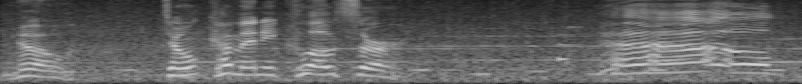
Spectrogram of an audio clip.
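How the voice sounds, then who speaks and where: A man's voice: very high-pitched, lively intonation, slow, over music, heavily acted, rough recording. A man playing a cowardly, evasive young townsman in an anime video game, stammering and flustered. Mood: panicked.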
